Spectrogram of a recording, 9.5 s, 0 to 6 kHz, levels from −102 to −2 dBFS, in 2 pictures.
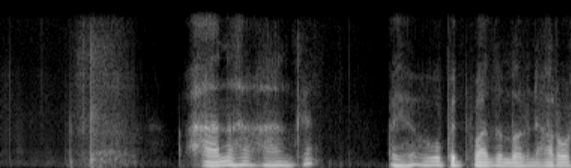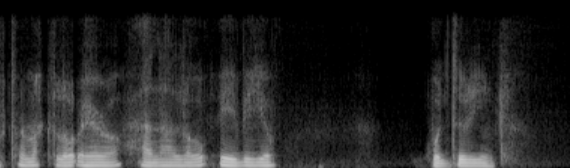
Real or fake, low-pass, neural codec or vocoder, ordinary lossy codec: fake; 5.4 kHz; codec, 16 kHz in and 24 kHz out, 0.9 kbps, LongCat-Audio-Codec, fine tuned four codebook decoder; none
